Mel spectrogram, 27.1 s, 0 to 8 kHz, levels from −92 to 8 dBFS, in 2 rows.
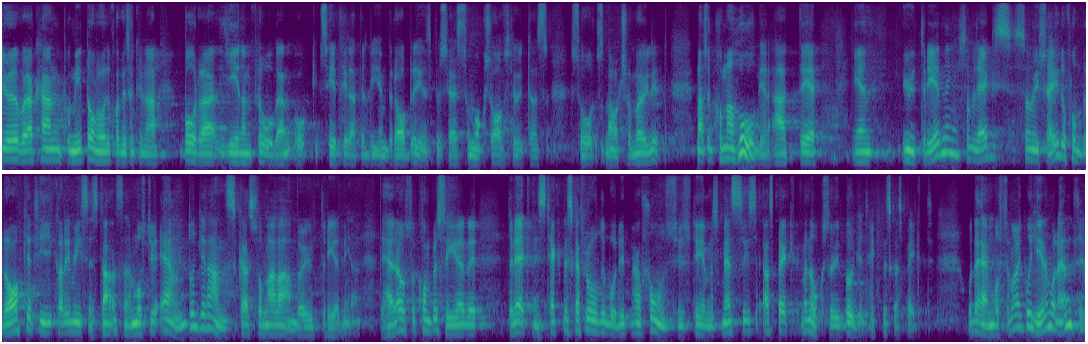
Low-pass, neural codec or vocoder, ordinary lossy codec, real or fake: none; codec, 16 kHz, 2 kbps, X-Codec, HuBERT features, trained on general audio; none; fake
